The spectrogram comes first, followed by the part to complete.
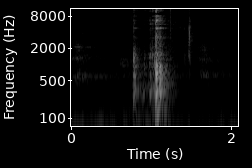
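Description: A small ceramic bird figurine handled and set down on a painted metal tray: a quick cluster of clinks and knocks about a second in, with one more light click just after.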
